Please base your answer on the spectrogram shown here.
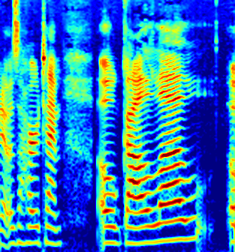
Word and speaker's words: Ogallala: Ogallala. Ogallala. Ogallala. Ogallala? Sure. Spell it again.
